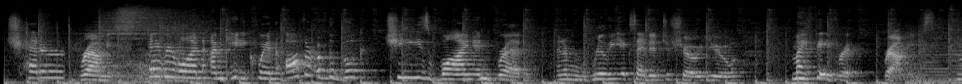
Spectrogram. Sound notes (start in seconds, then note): 0.0 upbeat music begins; 0.9 air wooshing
